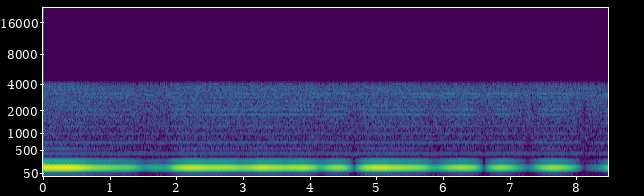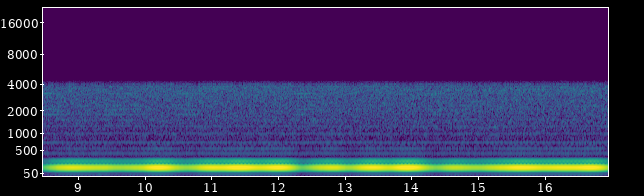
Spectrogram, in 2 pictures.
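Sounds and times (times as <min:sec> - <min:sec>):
low electronic drone: 0:00.0 - 0:16.9.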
